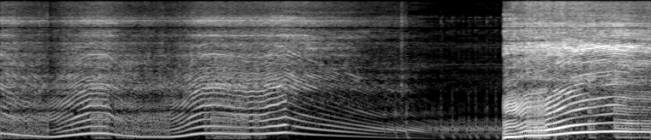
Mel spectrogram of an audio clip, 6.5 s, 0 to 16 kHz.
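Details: Husqvarna 562XP two-stroke chainsaw, back from the dealer after being reflashed for dying when hot and failing to start, now hot after long continuous cutting: bogs and recovers cleanly through each cut, screams crisply to full revs; normal running under load.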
